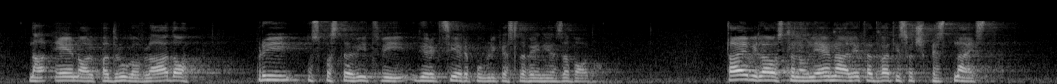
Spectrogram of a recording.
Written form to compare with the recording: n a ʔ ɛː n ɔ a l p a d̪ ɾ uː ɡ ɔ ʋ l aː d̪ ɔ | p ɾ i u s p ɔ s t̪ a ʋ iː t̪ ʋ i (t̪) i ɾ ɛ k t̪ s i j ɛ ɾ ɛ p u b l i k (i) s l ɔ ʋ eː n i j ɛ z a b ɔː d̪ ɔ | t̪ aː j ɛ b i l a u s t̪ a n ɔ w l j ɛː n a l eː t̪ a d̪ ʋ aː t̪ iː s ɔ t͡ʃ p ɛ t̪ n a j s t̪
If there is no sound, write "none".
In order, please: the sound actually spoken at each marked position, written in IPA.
d̪, ɛ

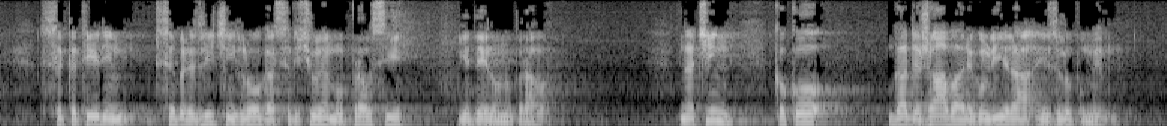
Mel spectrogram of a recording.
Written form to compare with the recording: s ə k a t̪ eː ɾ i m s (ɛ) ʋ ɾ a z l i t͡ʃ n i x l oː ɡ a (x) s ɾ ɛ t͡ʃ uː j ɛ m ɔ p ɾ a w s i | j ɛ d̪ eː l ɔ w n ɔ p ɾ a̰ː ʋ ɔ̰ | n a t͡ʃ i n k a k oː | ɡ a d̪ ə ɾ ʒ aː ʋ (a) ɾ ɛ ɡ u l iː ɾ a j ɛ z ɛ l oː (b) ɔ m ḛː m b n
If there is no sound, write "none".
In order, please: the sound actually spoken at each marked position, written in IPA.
ɛ, x, a, p

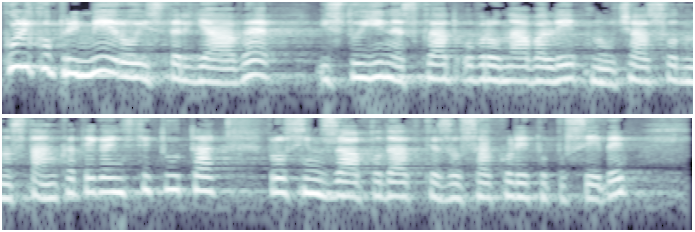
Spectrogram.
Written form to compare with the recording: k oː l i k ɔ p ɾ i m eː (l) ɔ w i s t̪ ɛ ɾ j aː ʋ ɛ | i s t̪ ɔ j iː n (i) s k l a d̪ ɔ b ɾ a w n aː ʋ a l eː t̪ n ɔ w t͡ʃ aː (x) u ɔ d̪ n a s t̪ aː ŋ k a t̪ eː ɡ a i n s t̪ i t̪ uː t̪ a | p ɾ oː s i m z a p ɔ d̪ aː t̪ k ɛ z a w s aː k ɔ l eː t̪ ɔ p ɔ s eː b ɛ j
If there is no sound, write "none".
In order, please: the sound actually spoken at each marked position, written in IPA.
ɾ, ɛ, s

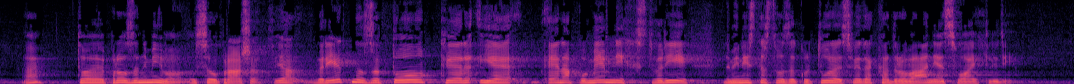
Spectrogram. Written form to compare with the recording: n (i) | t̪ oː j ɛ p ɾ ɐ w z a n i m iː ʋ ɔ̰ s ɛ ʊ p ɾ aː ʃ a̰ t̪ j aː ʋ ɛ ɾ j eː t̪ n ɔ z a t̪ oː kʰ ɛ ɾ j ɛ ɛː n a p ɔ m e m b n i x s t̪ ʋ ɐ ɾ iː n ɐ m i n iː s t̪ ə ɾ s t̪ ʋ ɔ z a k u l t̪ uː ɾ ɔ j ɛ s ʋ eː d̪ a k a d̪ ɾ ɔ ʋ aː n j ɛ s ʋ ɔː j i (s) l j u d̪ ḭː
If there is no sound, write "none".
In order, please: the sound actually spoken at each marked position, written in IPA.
ɛ, x

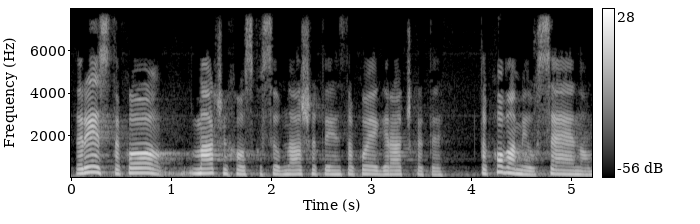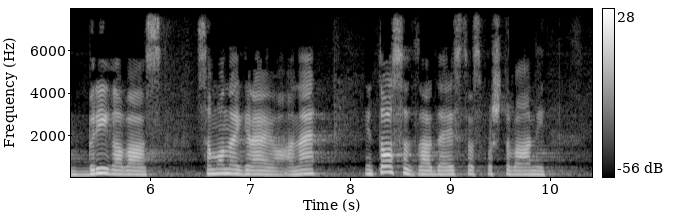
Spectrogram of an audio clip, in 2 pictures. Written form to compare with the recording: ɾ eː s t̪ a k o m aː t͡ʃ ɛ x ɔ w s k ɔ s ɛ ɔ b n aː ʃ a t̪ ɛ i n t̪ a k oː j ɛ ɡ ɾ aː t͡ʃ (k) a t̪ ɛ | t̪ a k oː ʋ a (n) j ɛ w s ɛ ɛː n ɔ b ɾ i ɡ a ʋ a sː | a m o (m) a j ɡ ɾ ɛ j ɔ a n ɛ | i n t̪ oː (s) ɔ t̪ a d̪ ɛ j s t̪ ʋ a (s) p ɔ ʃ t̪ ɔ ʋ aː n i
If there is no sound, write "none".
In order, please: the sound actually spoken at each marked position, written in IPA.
k, m, n, s, s

